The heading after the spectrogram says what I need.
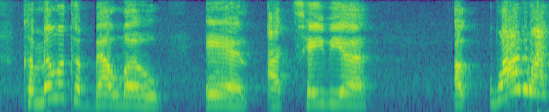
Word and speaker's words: Camila Cabello: say it camilla cabella how do you say it camilla cabello camilla cabello that's how you say it camila cabello and octavia why do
